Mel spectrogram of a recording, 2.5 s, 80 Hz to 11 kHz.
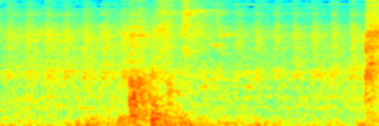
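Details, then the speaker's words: Bowling lane pinsetter turned in reverse: heavy ka-chunk about every 1.5 seconds from worn 4-to-1 bronze reduction gears binding; moving deck cam follower fine; needs 4-to-1 assembly replaced. "Ka-chunk. Ka-chunk. Ka-chunk. They're 4-to-1 bronze gears."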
